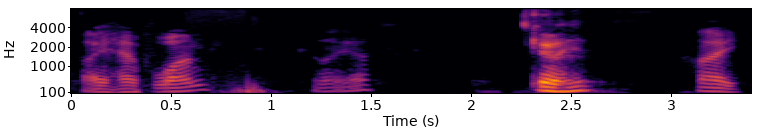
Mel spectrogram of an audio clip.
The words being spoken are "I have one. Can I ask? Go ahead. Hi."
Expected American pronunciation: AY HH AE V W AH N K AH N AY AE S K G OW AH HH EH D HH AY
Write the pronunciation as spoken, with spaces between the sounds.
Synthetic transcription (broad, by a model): AY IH V W AH N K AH L AY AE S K G OW AH HH EH D HH AY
